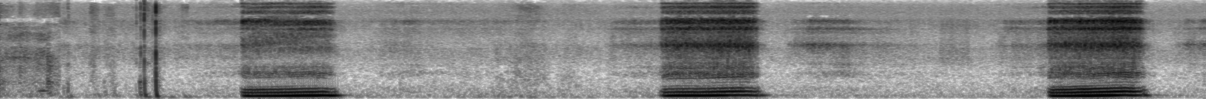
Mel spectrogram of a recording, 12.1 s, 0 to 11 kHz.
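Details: A wife, who denies that she snores, is recorded by her husband at night while asleep: loud, low snores on each inhalation, about 15 breaths a minute, separated by quiet exhalations.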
